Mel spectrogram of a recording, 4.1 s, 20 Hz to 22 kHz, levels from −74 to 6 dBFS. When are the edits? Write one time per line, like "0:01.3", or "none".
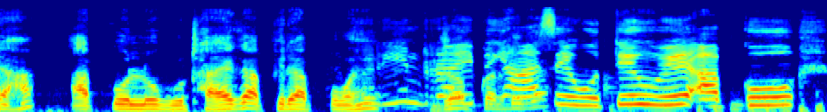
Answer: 0:02.4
